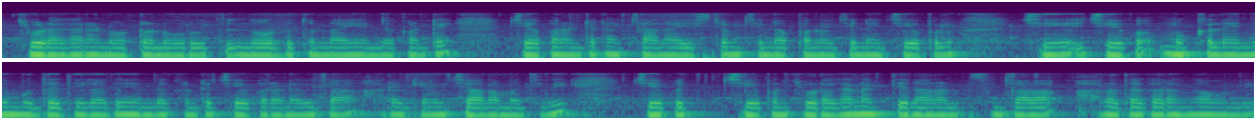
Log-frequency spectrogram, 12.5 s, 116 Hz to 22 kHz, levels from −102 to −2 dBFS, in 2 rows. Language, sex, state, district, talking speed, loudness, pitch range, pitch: Telugu, male, Karnataka, Gulbarga, 155 wpm, -35 LUFS, 155-165 Hz, 160 Hz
